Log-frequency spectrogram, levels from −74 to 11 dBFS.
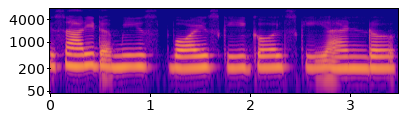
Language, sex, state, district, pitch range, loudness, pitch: Hindi, female, Chhattisgarh, Korba, 210-225 Hz, -17 LUFS, 220 Hz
